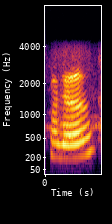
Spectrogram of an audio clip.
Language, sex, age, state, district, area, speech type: Nepali, female, 18-30, West Bengal, Jalpaiguri, rural, conversation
